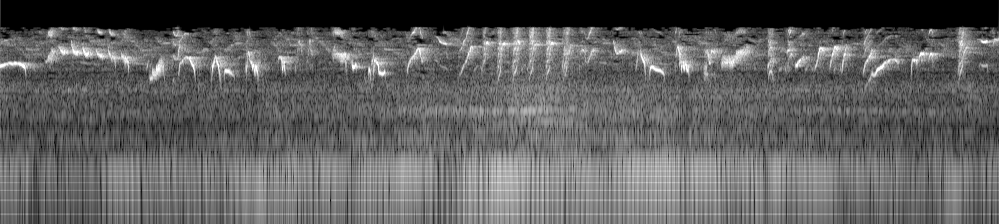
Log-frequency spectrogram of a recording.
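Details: Oriental white-eye lure song for learning ngalas: dense, rapid high chirps and sharp down-slurs continuing throughout, over a steady low hum and hiss.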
